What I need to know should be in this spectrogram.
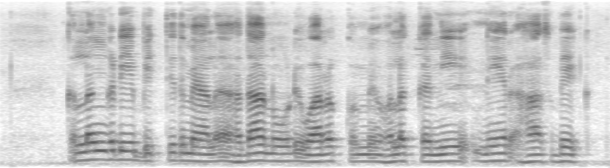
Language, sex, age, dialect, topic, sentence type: Kannada, male, 60-100, Dharwad Kannada, agriculture, statement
